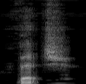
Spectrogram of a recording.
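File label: "fetch", Australian English; pronunciations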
